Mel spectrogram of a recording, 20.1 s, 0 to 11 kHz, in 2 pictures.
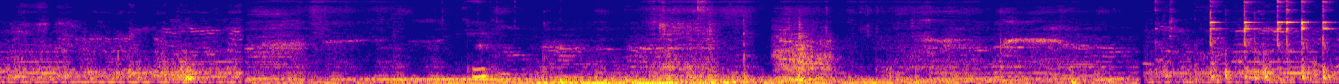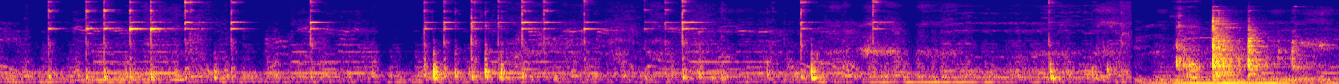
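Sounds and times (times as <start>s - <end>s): glass jar clinking: 8.7s - 12.5s, 13.2s - 15.4s.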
